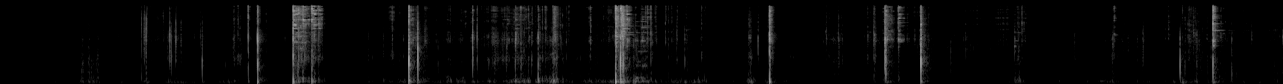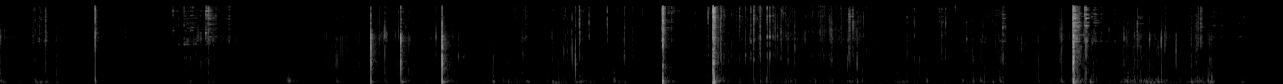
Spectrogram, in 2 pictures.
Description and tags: Crack glass
Sound of cracking glass.
crack, glass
